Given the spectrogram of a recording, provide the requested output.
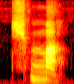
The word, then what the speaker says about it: ćma: They're both sounds to make a soft sound, but adding the letter I is making it a little bit longer, and the letter with the accent itself, it's making a shorter sound. Still soft, but short.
